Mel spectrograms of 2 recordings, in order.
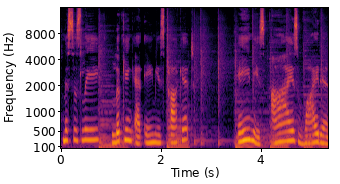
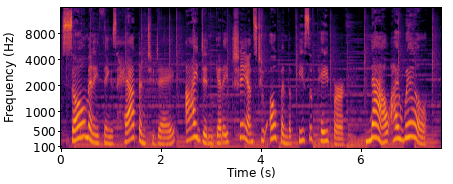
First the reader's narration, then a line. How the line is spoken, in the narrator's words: exclaimed Amy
